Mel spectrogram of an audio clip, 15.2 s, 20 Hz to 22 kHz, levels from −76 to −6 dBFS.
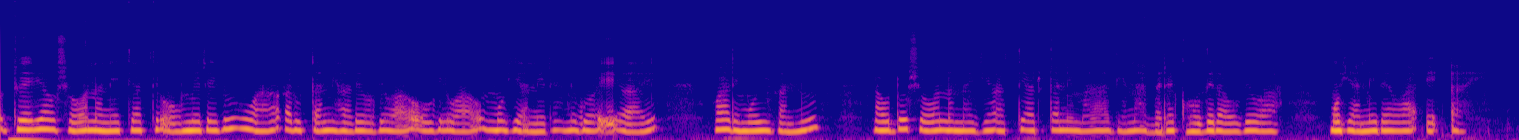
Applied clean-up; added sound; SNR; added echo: none; none; none; none.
